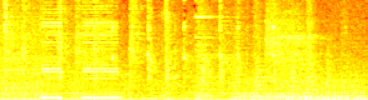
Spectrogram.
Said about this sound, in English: pulls into the center lane and accelerates hard to try to get in front of the bus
